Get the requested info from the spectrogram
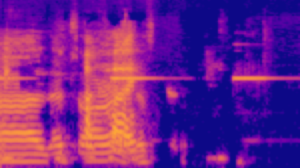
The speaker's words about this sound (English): Bell ring.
